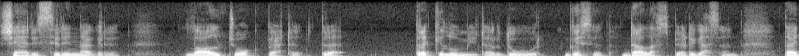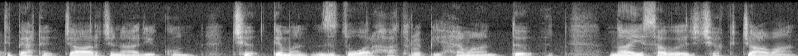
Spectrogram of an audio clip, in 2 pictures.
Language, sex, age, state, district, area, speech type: Kashmiri, male, 45-60, Jammu and Kashmir, Budgam, rural, spontaneous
